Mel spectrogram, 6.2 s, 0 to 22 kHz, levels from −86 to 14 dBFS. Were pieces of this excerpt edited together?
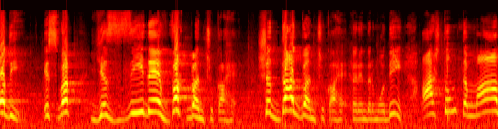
yes; 1 cut; at 4.3 s

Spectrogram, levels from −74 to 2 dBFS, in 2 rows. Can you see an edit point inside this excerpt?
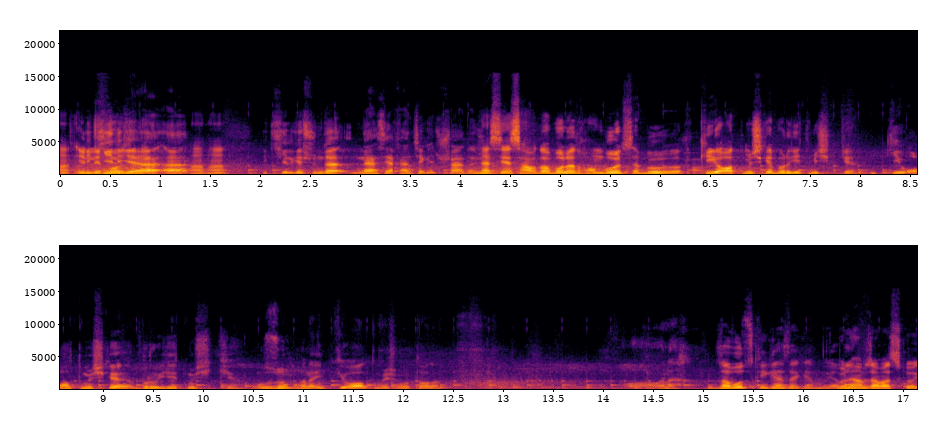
yes; 1 cut; at 6.3 s

